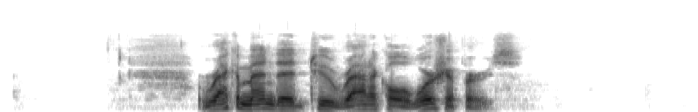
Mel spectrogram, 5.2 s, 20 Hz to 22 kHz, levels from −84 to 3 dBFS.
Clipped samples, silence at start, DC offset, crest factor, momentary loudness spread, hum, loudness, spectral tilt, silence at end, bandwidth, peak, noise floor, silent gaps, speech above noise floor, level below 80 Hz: under 0.1%; 1.5 s; under 0.1%; 18 dB; 11 LU; none; -14 LUFS; -7.5 dB/octave; 1.4 s; 7 kHz; 0 dBFS; under -90 dBFS; none; over 76 dB; -58 dBFS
